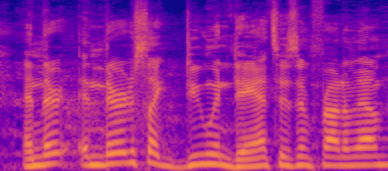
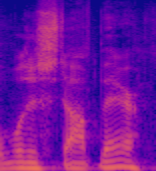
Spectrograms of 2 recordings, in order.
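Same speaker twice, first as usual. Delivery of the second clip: normal talking voice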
